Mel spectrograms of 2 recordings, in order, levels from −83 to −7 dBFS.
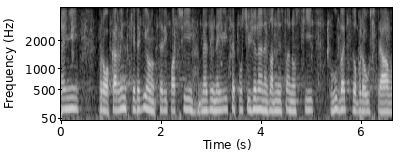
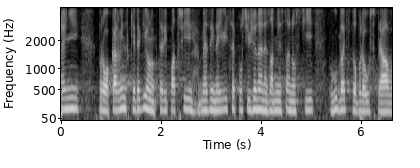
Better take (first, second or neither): second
